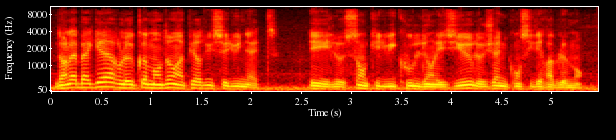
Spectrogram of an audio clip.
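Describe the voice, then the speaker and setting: A man's voice: on the low side, a little fast, darkish tone, a little hiss or hum. A man giving dramatic scripted narration for a documentary. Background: music.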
